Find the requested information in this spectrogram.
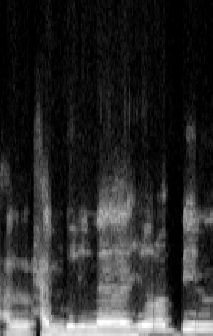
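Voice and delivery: Alhamdulillahi Rabbil recited slowly with a light, unbounced lam; slow model recitation of Alhamdulillahi Rabbil; correct thin lam. Shown as a demonstration. Teacher models a correct recitation slowly for students.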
